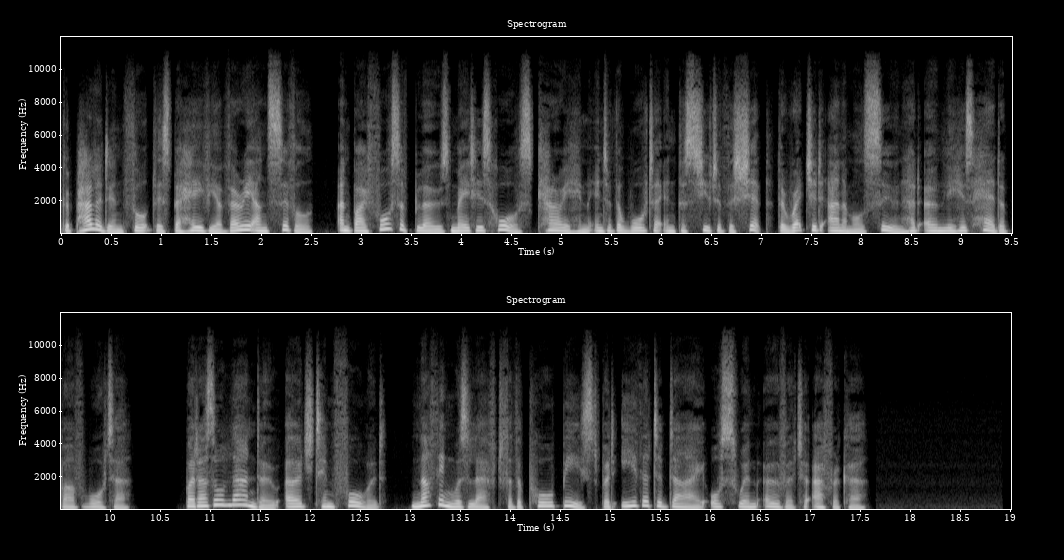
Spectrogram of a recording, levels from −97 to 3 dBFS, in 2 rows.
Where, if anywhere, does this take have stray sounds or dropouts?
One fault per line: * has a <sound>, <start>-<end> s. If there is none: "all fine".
all fine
